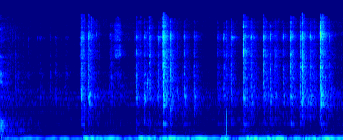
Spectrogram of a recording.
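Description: Typing on a computer keyboard: a run of quick, irregular key clicks starting about a second in, entering an email address.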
